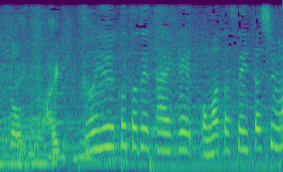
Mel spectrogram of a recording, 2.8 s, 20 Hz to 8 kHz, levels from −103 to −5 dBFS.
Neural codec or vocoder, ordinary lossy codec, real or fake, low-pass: none; none; real; 7.2 kHz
